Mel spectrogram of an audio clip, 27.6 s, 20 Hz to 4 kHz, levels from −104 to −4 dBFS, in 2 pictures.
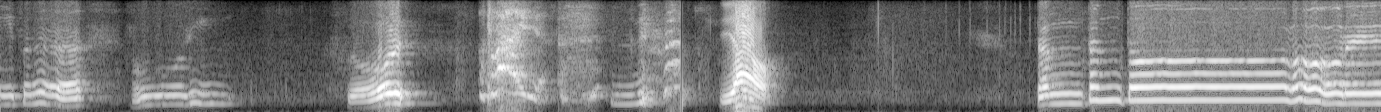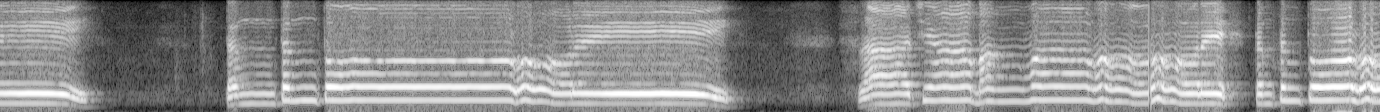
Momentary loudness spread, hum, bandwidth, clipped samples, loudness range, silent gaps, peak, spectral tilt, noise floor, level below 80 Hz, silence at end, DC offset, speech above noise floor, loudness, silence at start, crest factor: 19 LU; none; 4 kHz; 0.3%; 8 LU; none; 0 dBFS; -8 dB/octave; -57 dBFS; -50 dBFS; 0 s; under 0.1%; 46 dB; -10 LUFS; 0 s; 12 dB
